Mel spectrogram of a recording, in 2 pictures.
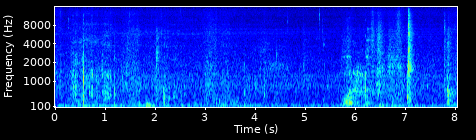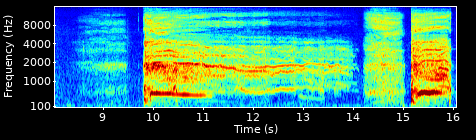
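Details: Person lying down smoking: quiet breathing, then a deep breath and a long, harsh, whistling coughing fit with wheezing.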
